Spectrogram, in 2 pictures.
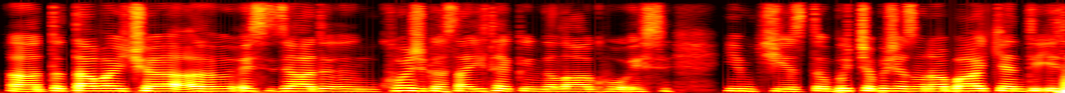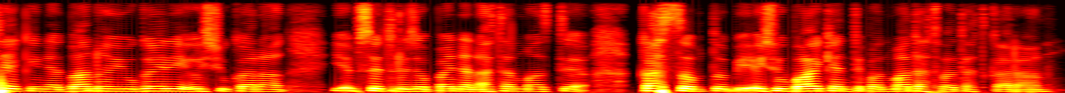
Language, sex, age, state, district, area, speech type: Kashmiri, female, 18-30, Jammu and Kashmir, Budgam, rural, spontaneous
